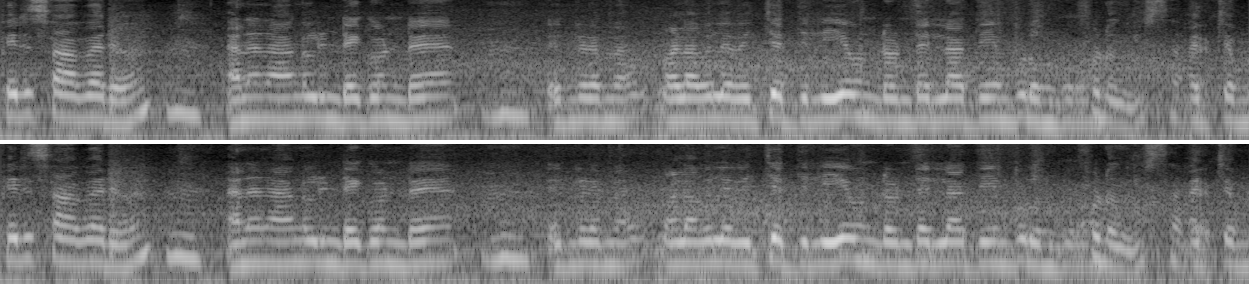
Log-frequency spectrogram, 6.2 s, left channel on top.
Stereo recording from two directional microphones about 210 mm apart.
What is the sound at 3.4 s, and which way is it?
Speech, 5° left (ahead or behind).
